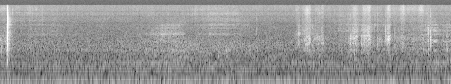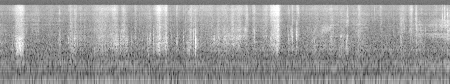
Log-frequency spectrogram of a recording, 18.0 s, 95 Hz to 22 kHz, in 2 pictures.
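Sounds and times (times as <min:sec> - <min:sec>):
low steady hum: 0:00.0 - 0:18.0
hands rustling and scraping: 0:05.9 - 0:18.0.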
